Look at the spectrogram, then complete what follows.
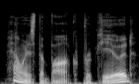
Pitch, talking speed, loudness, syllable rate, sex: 95 Hz, 215 wpm, -18 LUFS, 6.2 syllables/s, male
